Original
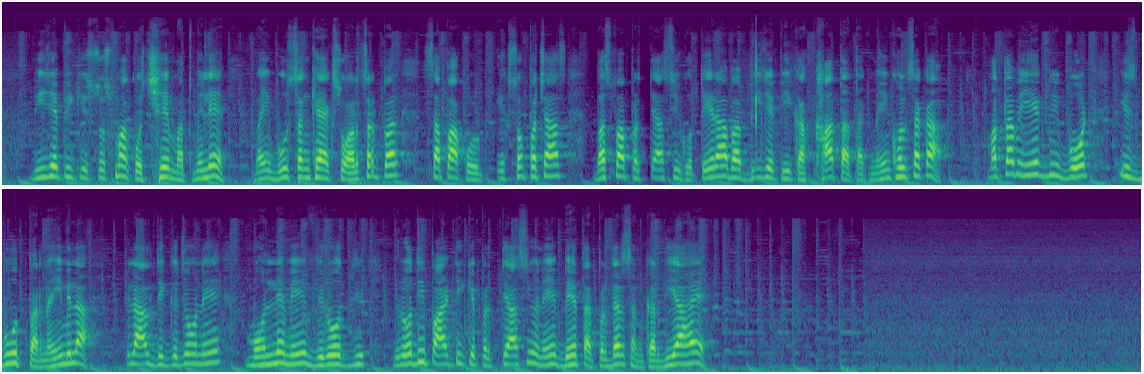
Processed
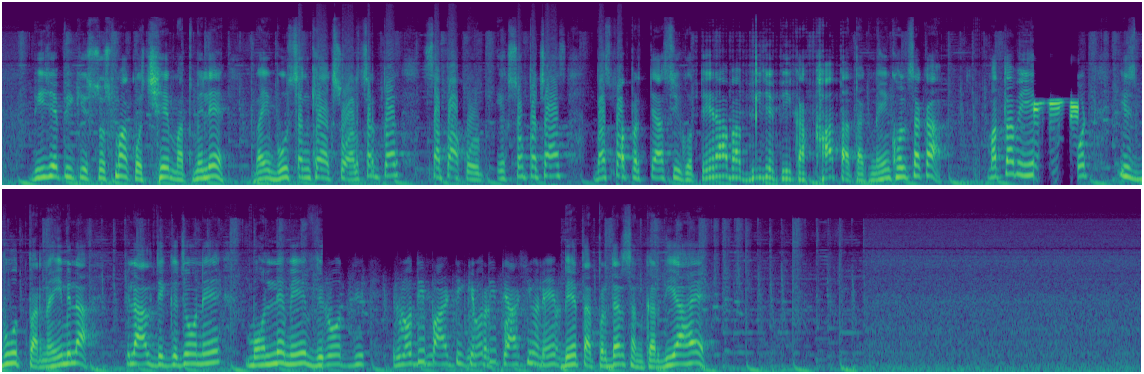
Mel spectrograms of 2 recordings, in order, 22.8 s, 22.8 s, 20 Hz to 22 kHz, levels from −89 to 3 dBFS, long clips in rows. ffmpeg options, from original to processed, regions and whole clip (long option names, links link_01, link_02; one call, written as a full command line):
ffmpeg -i in.wav -filter_complex "[0:a]asettb=1/sr,asplit=3[link_01][link_02][link_03];[link_01]atrim=end=2.954[link_04];[link_02]atrim=start=2.95:end=6.21,asetpts=PTS-STARTPTS,afade=type=in:duration=0.004:curve=qsin,afade=type=out:start_time=3.256:duration=0.004:curve=qsin,equalizer=frequency=1800:width=3.4:gain=-10,acrossover=split=150|540[link_05][link_06][link_07];[link_05]acompressor=threshold=-39dB:ratio=4[link_08];[link_06]acompressor=threshold=-23dB:ratio=4[link_09];[link_07]acompressor=threshold=-22dB:ratio=4[link_10];[link_08][link_09][link_10]amix=inputs=3:normalize=0,asoftclip=type=hard:threshold=-20.5dB[link_11];[link_03]atrim=start=6.206[link_12];[link_04][link_11]acrossfade=duration=0.004:curve1=hsin:curve2=qsin[link_13];[link_13][link_12]acrossfade=duration=0.004:curve1=qsin:curve2=hsin,asettb=1/sr,asplit=3[link_14][link_15][link_16];[link_14]atrim=end=6.924[link_17];[link_15]atrim=start=6.92:end=8.45,asetpts=PTS-STARTPTS,afade=type=in:duration=0.004:curve=qsin,afade=type=out:start_time=1.526:duration=0.004:curve=qsin,aecho=1:1:1.1:0.47,atrim=end_sample=67473,tremolo=f=30:d=0.75[link_18];[link_16]atrim=start=8.446[link_19];[link_17][link_18]acrossfade=duration=0.004:curve1=hsin:curve2=qsin[link_20];[link_20][link_19]acrossfade=duration=0.004:curve1=qsin:curve2=hsin,asettb=1/sr,asplit=3[link_21][link_22][link_23];[link_21]atrim=end=10.324[link_24];[link_22]atrim=start=10.32:end=10.77,asetpts=PTS-STARTPTS,afade=type=in:duration=0.004:curve=qsin,afade=type=out:start_time=0.446:duration=0.004:curve=qsin,agate=range=-34dB:threshold=-25dB:ratio=16:release=100:detection=peak,acontrast=26,lowpass=frequency=2100:width_type=q:width=0.5098,lowpass=frequency=2100:width_type=q:width=0.6013,lowpass=frequency=2100:width_type=q:width=0.9,lowpass=frequency=2100:width_type=q:width=2.563,afreqshift=-2500[link_25];[link_23]atrim=start=10.766[link_26];[link_24][link_25]acrossfade=duration=0.004:curve1=hsin:curve2=qsin[link_27];[link_27][link_26]acrossfade=duration=0.004:curve1=qsin:curve2=hsin,asettb=1/sr,asplit=3[link_28][link_29][link_30];[link_28]atrim=end=14.614[link_31];[link_29]atrim=start=14.61:end=17,asetpts=PTS-STARTPTS,afade=type=in:duration=0.004:curve=qsin,afade=type=out:start_time=2.386:duration=0.004:curve=qsin,lowpass=frequency=2300:width=0.5412,lowpass=frequency=2300:width=1.3066,acrossover=split=180|670[link_32][link_33][link_34];[link_32]acompressor=threshold=-39dB:ratio=4[link_35];[link_33]acompressor=threshold=-30dB:ratio=4[link_36];[link_34]acompressor=threshold=-22dB:ratio=4[link_37];[link_35][link_36][link_37]amix=inputs=3:normalize=0,aecho=1:1:713:0.501,atrim=end_sample=105399[link_38];[link_30]atrim=start=16.996[link_39];[link_31][link_38]acrossfade=duration=0.004:curve1=hsin:curve2=qsin[link_40];[link_40][link_39]acrossfade=duration=0.004:curve1=qsin:curve2=hsin,equalizer=frequency=690:width_type=o:width=2:gain=-5,bandreject=frequency=5800:width=9.6,acompressor=threshold=-22dB:ratio=3,volume=5dB" out.wav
